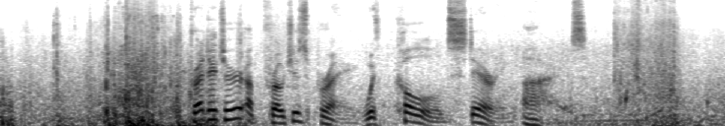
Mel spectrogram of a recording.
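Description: Water splashes at the surface as a large fish swims through it.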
